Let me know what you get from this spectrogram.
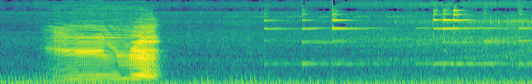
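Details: A single strong moo lasting about a second from cows being herded to the pen one morning on a village road, followed by scattered ringing cowbell notes over a steady low rumble.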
